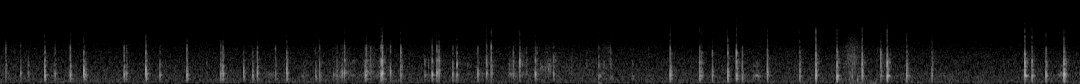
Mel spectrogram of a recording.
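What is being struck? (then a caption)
Plastic squeeze bottle with liquid. Fingernails tap the front and sides of a clear plastic dish soap bottle, partly filled with liquid and held in both hands. Quick, dry clicks come in irregular bursts, each a sharp tick with a hollow plastic tone around the mids and a bright edge that dies away almost instantly.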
